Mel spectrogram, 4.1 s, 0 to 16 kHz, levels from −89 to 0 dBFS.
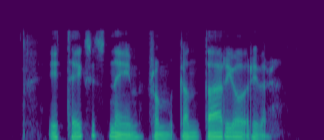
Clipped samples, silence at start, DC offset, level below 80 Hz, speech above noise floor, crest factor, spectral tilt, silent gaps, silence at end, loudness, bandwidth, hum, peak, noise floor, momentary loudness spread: under 0.1%; 0.35 s; under 0.1%; -50 dBFS; 51 dB; 18 dB; -7 dB/octave; none; 0.65 s; -37 LUFS; 7 kHz; none; -20 dBFS; -87 dBFS; 8 LU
